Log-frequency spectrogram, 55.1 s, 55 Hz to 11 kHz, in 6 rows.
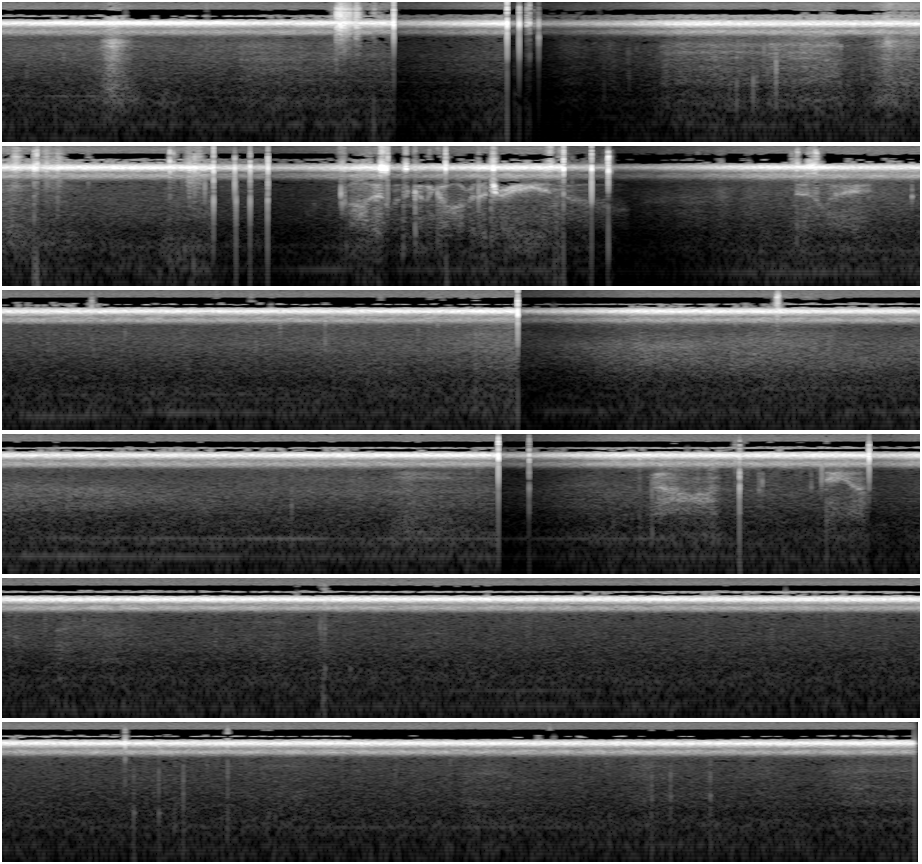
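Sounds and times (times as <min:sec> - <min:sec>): crickets chirping: 0:00.0 - 0:55.0
click: 0:05.1 - 0:05.5.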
